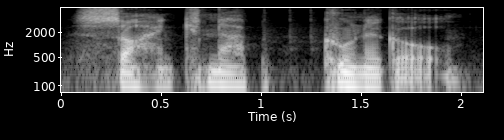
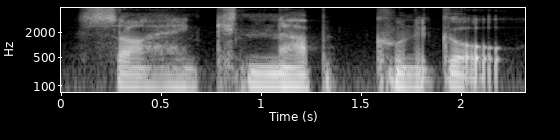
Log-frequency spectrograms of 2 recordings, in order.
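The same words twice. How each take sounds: First: Slow, careful Danish line; slow read. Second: Very slow, with "knap" leaned on; slower, stressing knap. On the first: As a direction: read it slowly, word by word. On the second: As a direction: drag it out and press "knap". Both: Shown as a demonstration.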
